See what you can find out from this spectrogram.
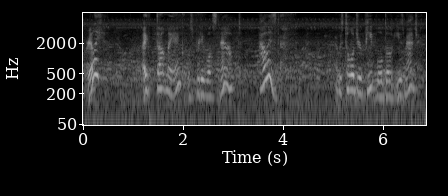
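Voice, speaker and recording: Mann spielt nervösen, lebhaften jungen Bauernburschen. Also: male voice, extremely high pitch, very animated, moderate pace. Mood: eager, polite. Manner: hesitant, earnest, stammering. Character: polite, nervous young human farm boy at elven banquet. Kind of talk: fantasy audio roleplay acting. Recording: banquet crowd chatter behind.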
